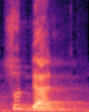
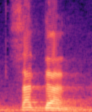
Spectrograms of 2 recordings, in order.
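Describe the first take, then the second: First: The first vowel is 'u'. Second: The first vowel is 'a'. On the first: This is the reading tradition in another region. "Di sana enggak suddan" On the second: This is the local reading tradition. "di sini kita membacanya saddan"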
